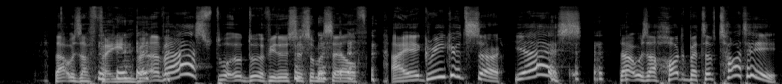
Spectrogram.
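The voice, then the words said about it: Pompous put-on British accent. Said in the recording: “they sound so British now ... my pompous ironic voice”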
